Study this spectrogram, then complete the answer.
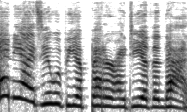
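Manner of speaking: fast, exasperated comeback; rapid-fire bickering retort. Acted. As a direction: shoot down the idea in one quick rush. Acted bickering over fixing painting.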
